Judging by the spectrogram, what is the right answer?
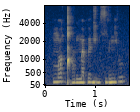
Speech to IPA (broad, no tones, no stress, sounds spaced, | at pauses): m ɔ ǃʼ a̤ b m ɐ p ɘ ɡ i b sʲ ɔ̤ nʲ u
